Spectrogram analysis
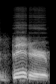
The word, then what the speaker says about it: bitte: close bitte bitte yeah so it's like it's bitter but it's like I'm English yeah yeah okay exactly it's bitter bitter bitter and house it's spelled bi tte bitter okay all right so there's not an R on the end of it no bitte it's like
